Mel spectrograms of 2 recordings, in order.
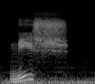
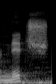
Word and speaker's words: niche: Um, the games that I mentioned are games that have deeply niche or niche depending on your desired pronunciation because both correct.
